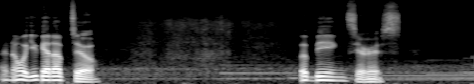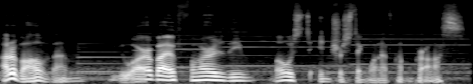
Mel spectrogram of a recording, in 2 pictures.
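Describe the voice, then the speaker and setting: A man's voice: medium pitch, sing-song, vocal fry, faint music behind. A man playing a flirty, cocky supervillain thief in an audio roleplay, chatting casually and teasingly to the listener. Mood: coaxing, flirty. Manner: casual, teasing, conversational with playful pauses.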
